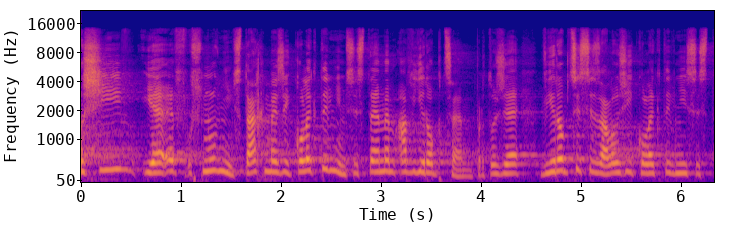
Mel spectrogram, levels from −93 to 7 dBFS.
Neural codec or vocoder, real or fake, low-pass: none; real; 14.4 kHz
